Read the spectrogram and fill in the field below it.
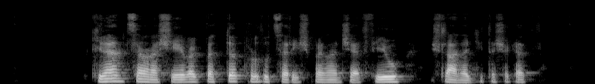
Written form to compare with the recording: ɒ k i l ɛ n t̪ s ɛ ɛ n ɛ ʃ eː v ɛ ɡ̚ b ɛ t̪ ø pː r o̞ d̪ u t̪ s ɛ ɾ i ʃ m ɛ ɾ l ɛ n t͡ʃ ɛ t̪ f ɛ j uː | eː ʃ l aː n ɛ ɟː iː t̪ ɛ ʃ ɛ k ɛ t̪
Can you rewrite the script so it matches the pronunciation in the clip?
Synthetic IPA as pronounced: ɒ k i l ɛ n t̪ s ɛ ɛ n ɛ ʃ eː v ɛ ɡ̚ b ɛ t̪ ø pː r o̞ d̪ u t̪ s ɛ ɾ i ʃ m ɛ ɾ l ɛ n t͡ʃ ɛ t̪ f i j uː | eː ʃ l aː n ɛ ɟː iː t̪ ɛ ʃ ɛ k ɛ t̪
